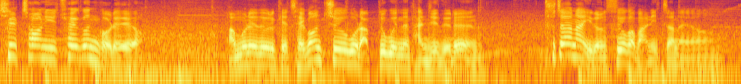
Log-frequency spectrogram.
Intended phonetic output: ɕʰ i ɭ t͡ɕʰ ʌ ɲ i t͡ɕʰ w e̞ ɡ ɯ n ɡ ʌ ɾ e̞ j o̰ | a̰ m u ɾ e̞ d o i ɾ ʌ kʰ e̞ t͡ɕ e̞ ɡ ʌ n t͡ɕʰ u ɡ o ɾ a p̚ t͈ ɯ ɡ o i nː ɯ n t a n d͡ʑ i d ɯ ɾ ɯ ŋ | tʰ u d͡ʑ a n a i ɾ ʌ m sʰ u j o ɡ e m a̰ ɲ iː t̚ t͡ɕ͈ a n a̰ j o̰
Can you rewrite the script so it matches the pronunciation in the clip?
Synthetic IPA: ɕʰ i ɭ t͡ɕʰ ʌ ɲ i t͡ɕʰ w e̞ ɡ ɯ n ɡ ʌ ɾ e̞ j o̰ | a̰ m u ɾ e̞ d o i ɾ ʌ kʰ e̞ t͡ɕ e̞ ɡ ʌ n t͡ɕʰ u ɡ o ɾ a p̚ t͈ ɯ ɡ o i nː ɯ n t a n d͡ʑ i d ɯ ɾ ɯ n | tʰ u d͡ʑ a n a i ɾ ʌ n sʰ u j o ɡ a m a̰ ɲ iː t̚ t͡ɕ͈ a n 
